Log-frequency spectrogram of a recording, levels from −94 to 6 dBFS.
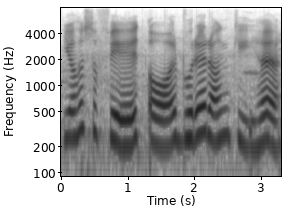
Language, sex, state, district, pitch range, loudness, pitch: Hindi, female, Punjab, Pathankot, 215-260 Hz, -13 LUFS, 240 Hz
